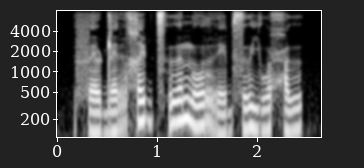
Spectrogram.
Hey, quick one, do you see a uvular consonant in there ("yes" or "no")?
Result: yes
